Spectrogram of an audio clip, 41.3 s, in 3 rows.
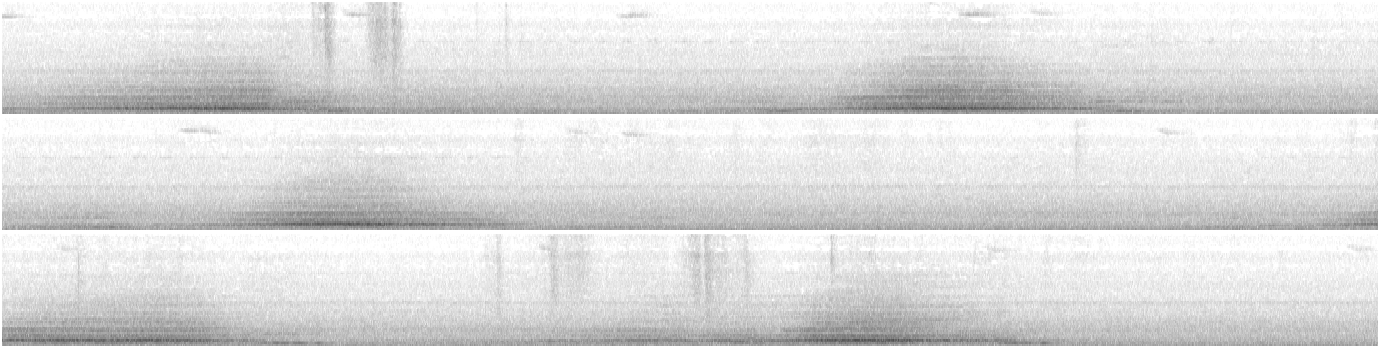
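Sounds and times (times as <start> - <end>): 
howler monkeys roaring: 0.0 - 5.0, 6.8 - 12.0, 13.9 - 20.6, 25.7 - 39.0.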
